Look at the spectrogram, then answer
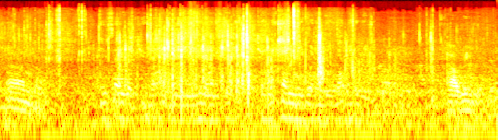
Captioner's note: speaks faintly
